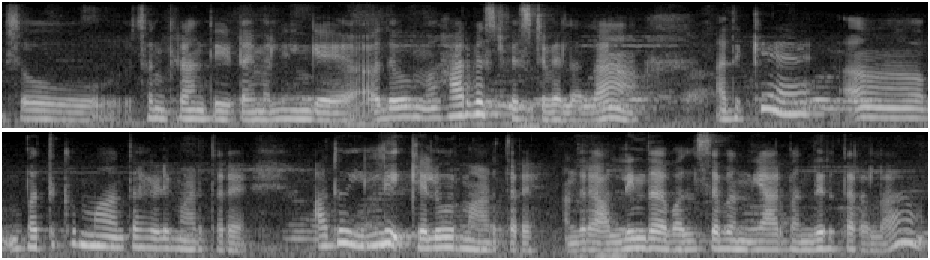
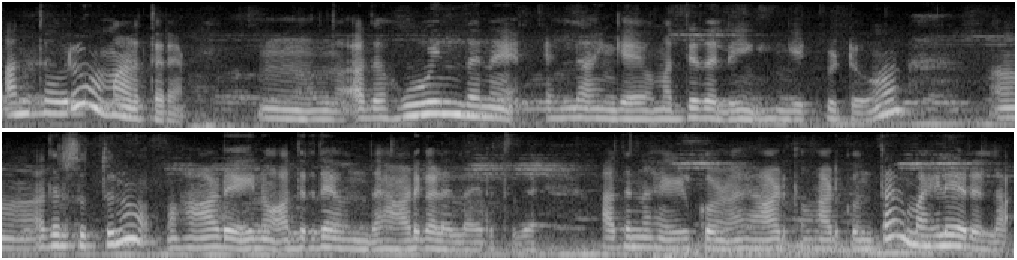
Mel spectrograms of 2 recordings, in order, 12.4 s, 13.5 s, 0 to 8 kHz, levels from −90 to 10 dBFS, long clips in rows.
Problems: none marked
